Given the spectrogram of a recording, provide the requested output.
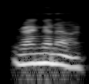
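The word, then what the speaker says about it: Ranganaut: is it random right ranganat so it's now yeah it's like astronaut married to my last name oh yeah perfect and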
